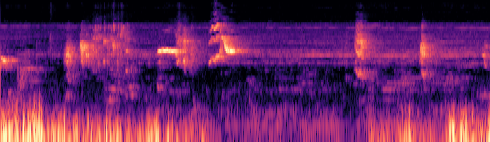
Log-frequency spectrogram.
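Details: Awar-awar, a young bird of seven months beginning to sing: a few squeaky chirps and a short whistled note, then a pause and more scratchy notes, over low rumble.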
